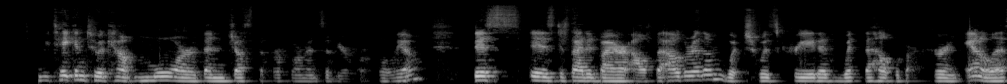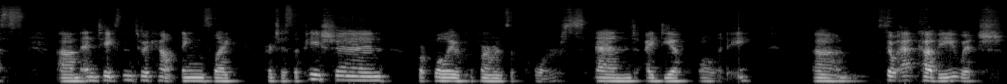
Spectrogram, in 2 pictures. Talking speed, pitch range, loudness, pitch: 145 wpm, 150-185 Hz, -25 LUFS, 160 Hz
